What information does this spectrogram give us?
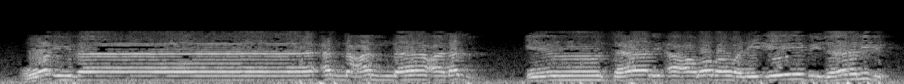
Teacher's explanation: خلف عن حمزة أمال النون والهمزة في سورة الإسراء وسورة فصلت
